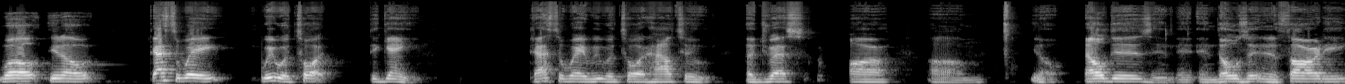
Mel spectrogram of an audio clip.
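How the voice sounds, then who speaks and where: With a New York accent, a man speaks at a very slow pace, pausing long and often, his medium-pitched voice keeping fairly even intonation. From New York City (Queens). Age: 70s. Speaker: former basketball player and coach. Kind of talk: casual interview chat.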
